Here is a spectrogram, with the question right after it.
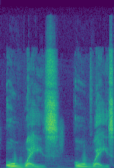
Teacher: Almost always I change the dark L to a W.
